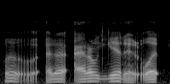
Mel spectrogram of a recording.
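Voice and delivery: ordinary talk

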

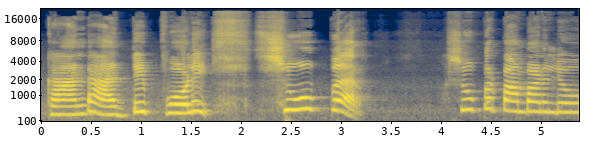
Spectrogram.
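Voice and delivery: high, loud, slowly stretched cheering; showing off the toddler's snake drawing with big, high cheers; gushing praise. Acted. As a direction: lay the wonder on thick for the child. Mother praising child's snake drawing.

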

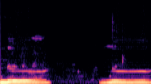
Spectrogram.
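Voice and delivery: long, level "เนอ", a little through the nose; slightly nasal sound. Shown as a demonstration. Teacher models the nasal letter for pupils, drawn-out "เนอ". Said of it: "เสียงเนอนะคะ จะขึ้นจมูกนิดนึง".

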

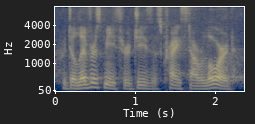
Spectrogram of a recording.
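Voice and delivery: usual speaking voice

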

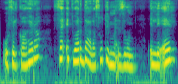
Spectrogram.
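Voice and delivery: ordinary delivery, nothing marked

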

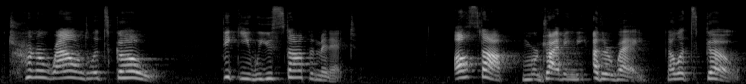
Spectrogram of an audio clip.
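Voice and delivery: wife demanding to turn around, loud and insistent; urgent demand. Acted. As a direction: order him to leave now. Vicky demanding they leave.

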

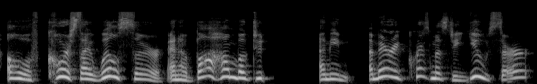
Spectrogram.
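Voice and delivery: high, bouncy, eager clerk; chipper Bob Cratchit. Retold or imitated. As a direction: imitate an over-cheerful employee, pitched well up. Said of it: "Chipper Bob Cratchit is like".

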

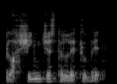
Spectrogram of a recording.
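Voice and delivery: ordinary delivery

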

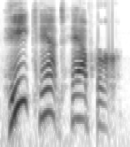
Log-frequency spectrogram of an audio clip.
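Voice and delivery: loud, drawn-out angry boom; booming shout. A narrator's reading. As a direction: boom it out, stretching each word. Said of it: "A booming voice on the other side of the door".

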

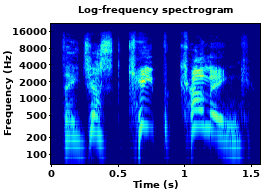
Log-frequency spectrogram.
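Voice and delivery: high urgent combat shout; alarmed call to the party; battle cry. Acted. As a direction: yell it over the fighting.

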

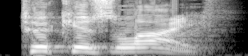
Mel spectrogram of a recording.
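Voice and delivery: ordinary talk, nothing marked

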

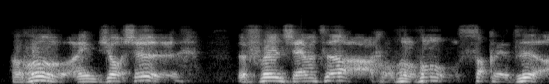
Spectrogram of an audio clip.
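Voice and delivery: put-on loud, hammy French accent; french chef. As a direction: belt it like a cartoon French chef. French Avatar character voice.

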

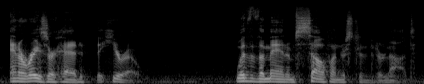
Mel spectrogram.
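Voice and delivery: plain reading voice

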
